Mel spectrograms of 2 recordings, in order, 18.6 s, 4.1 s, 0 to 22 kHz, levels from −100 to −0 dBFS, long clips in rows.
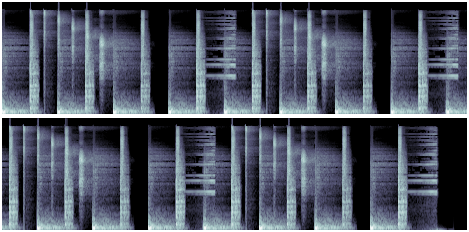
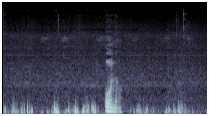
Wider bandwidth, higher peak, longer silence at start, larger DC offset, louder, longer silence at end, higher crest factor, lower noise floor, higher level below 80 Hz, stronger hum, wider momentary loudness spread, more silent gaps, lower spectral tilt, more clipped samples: first, 17 kHz vs 7.4 kHz; first, 0 dBFS vs -4 dBFS; about the same, 0 s vs 0.05 s; neither; first, -16 LUFS vs -27 LUFS; first, 0.6 s vs 0.4 s; second, 16 dB vs 24 dB; first, -63 dBFS vs -48 dBFS; first, -24 dBFS vs -40 dBFS; neither; second, 10 LU vs 22 LU; neither; second, -3.5 dB/octave vs -9.5 dB/octave; neither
